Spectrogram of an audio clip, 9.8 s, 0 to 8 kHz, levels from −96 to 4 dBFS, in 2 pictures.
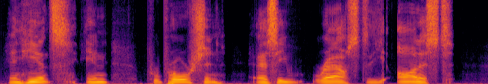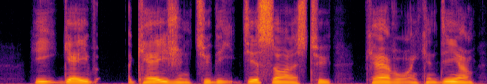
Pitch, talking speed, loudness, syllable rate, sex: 120 Hz, 115 wpm, -19 LUFS, 4.1 syllables/s, male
